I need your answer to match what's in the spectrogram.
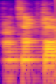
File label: "protective", vox robot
